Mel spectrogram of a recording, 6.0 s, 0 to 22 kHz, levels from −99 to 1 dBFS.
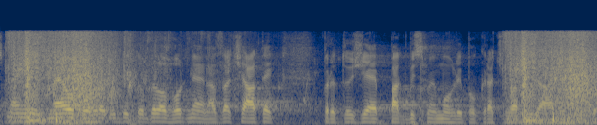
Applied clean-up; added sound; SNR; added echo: none; Bathtub (filling or washing) / Splash, splatter; -1 dB; none.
